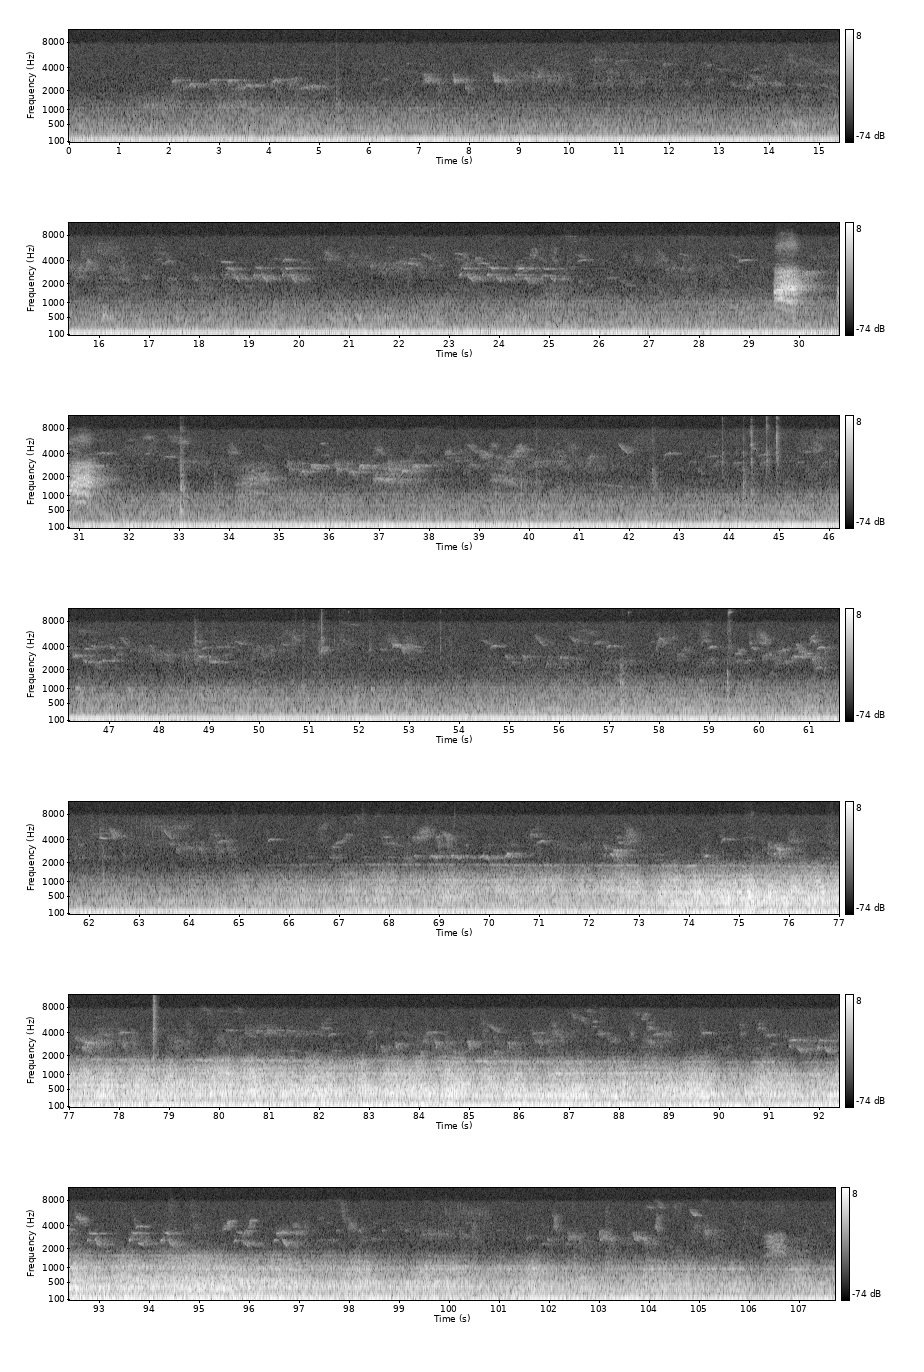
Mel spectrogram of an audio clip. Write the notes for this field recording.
Recorded at Health complex Klyazma during days of the iУчитель contest.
